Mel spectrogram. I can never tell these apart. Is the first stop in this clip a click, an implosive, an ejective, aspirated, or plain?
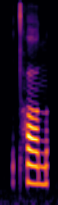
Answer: aspirated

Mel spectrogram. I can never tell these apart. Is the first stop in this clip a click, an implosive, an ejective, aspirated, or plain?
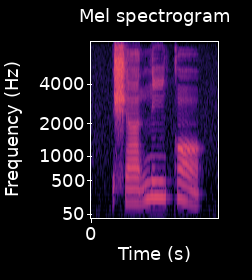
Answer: plain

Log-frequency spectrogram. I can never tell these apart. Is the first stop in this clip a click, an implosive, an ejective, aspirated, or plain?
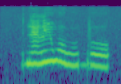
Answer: plain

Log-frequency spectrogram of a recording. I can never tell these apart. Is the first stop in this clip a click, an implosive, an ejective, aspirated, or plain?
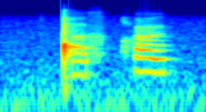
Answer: click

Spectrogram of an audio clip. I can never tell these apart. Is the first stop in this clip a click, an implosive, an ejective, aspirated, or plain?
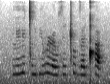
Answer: click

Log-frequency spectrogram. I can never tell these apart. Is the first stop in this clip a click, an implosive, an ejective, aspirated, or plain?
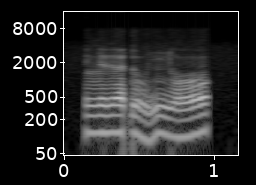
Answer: implosive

